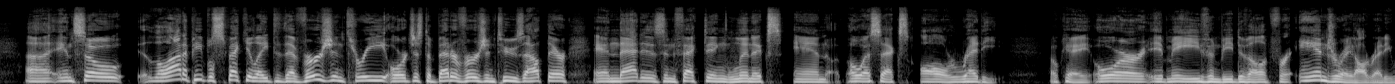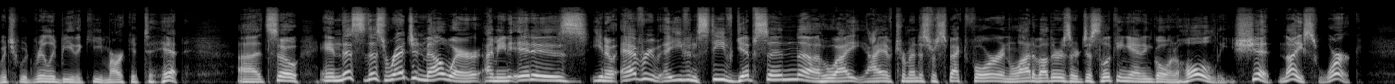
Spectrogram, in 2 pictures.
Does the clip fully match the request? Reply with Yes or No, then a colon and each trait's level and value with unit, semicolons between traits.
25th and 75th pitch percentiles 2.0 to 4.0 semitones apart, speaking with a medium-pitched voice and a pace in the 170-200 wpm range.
No: average, 5.3 semitones; medium, 150 Hz; average, 190 wpm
